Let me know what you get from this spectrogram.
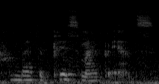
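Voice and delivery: soft whisper, frightened; scared whisper. Real, not acted. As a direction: whisper it so the spider won't hear. Scared, hushed confession.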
